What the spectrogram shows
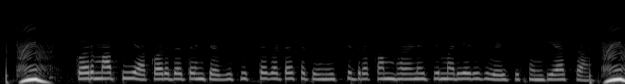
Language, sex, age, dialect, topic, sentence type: Marathi, female, 60-100, Southern Konkan, banking, statement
